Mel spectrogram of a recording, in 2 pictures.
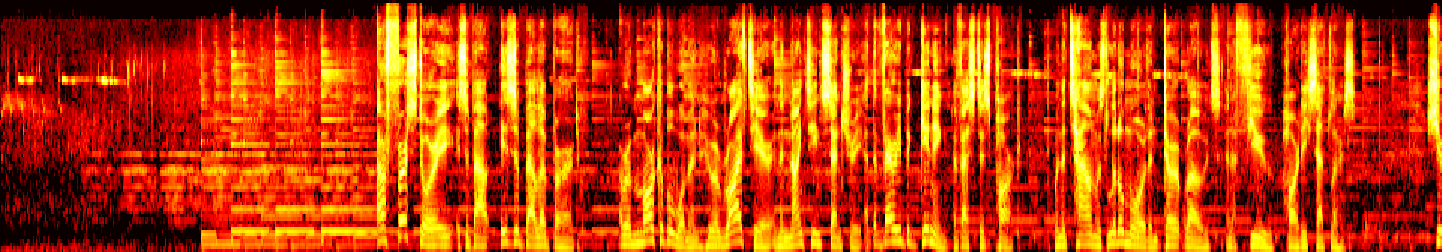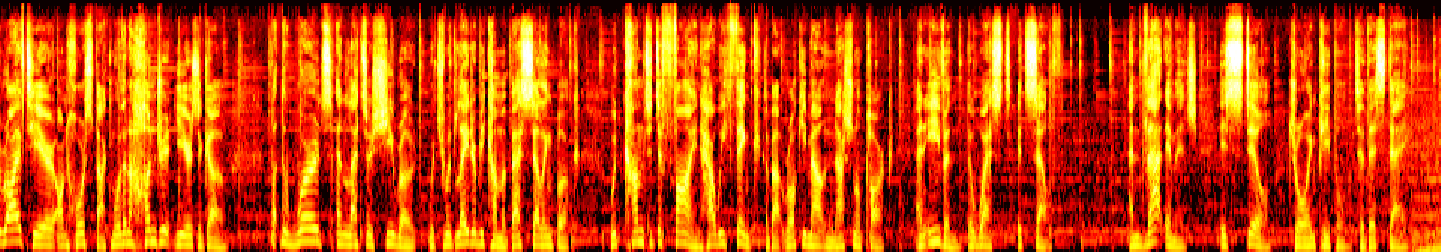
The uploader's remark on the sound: On Location in Rocky Mountain National Park, Colorado. We visit her new restaurant Bird & Jim.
